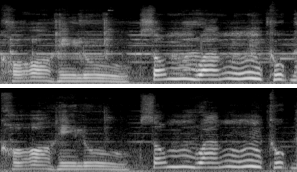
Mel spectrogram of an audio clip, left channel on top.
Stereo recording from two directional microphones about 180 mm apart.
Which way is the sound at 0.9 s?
45° left (ahead or behind).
